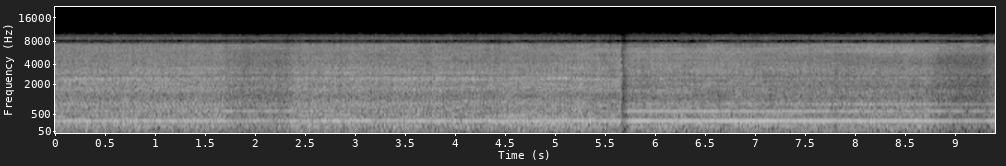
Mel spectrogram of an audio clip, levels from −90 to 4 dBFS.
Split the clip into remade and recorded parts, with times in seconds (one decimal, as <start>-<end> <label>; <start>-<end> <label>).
0.0-3.9 recorded; 3.9-7.2 remade; 7.2-9.4 recorded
